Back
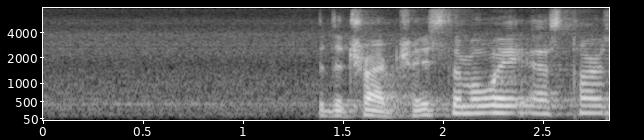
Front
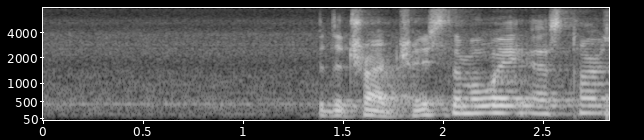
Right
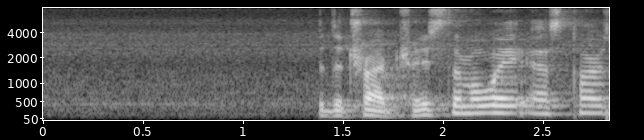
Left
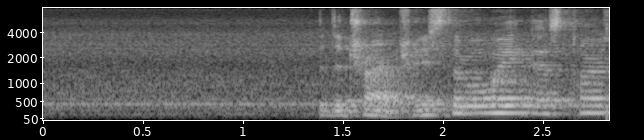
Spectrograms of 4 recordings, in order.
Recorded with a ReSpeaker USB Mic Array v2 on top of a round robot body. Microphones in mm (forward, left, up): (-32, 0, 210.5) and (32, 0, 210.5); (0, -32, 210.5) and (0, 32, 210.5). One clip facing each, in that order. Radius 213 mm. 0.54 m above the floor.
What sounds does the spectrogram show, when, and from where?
1.4 s a man speaking: 115° right, 0.8 m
